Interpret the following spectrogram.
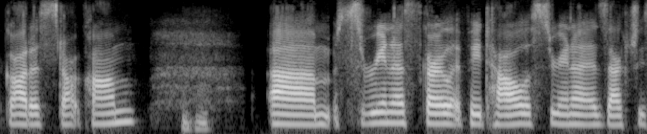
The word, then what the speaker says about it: Sirena: um Serena Scarlet fatal Serena is actually spelled s i r n a it's pronounced Serena um Serena Scarlet fatal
